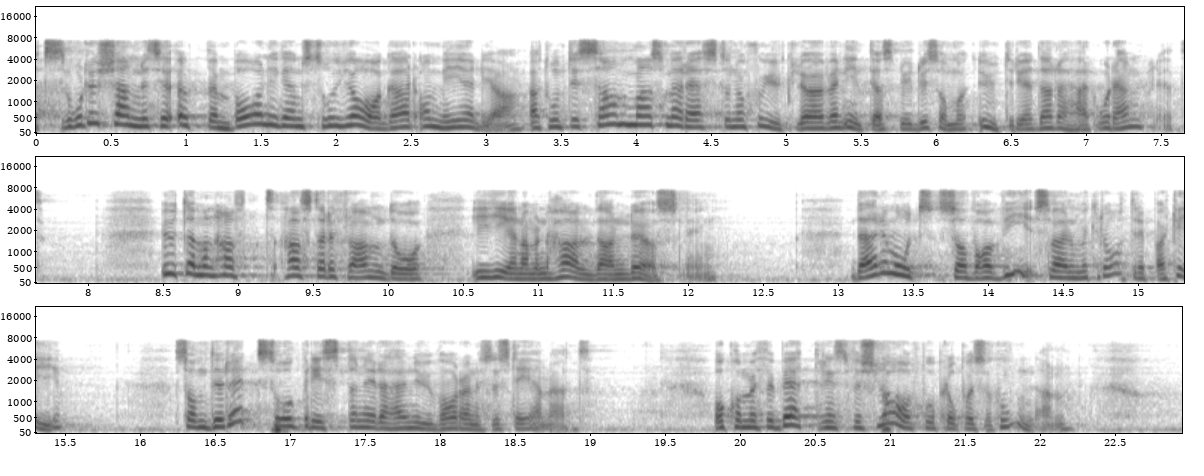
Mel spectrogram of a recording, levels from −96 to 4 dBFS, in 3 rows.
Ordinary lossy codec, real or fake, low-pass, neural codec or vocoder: none; fake; 7.2 kHz; codec, 24 kHz, 6 kbps, HILCodec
